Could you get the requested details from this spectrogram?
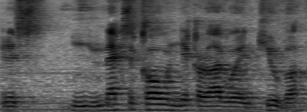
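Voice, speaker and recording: A man with a medium-pitched voice speaks at a moderate pace over noticeable background noise and audible room echo. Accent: American. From US Northeast (Connecticut). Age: 80s+. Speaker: activist and photographer. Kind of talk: public talk.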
